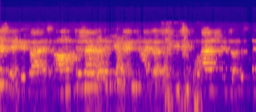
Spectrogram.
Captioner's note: static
